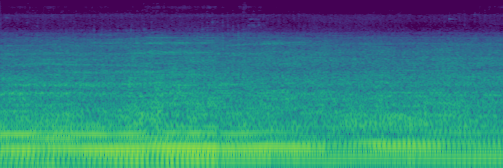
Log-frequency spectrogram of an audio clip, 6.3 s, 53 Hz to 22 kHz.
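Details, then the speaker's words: Yamaha V-Star 1100 (XVS1100) V-twin after carb cleaning, airbox off: even, lumpy loping idle holding speed steadily without stumbling; running normally. "sounds like it's running pretty good for having the airbox off of it."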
